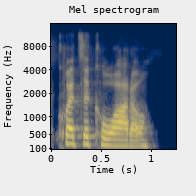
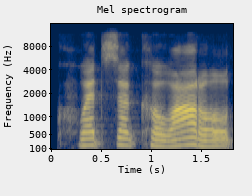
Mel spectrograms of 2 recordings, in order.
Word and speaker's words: Quetzalcoatl: Am I pronouncing that? That's Quetzalcoatl. I know how to say that one.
